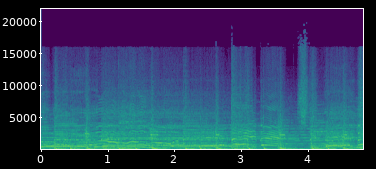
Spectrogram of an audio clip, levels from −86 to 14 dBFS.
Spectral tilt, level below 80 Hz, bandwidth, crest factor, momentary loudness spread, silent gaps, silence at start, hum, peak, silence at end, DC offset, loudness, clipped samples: -5 dB/octave; -28 dBFS; 16.5 kHz; 14 dB; 2 LU; none; 0 s; none; 0 dBFS; 0 s; under 0.1%; -13 LUFS; under 0.1%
